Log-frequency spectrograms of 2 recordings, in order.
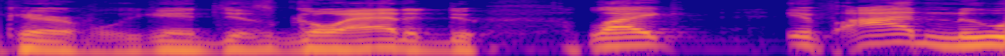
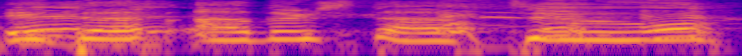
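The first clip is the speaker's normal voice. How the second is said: mock girly teen voice; 12 semitones higher, 5 dB louder, slower than usual. Echoing the mocked girl voice.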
